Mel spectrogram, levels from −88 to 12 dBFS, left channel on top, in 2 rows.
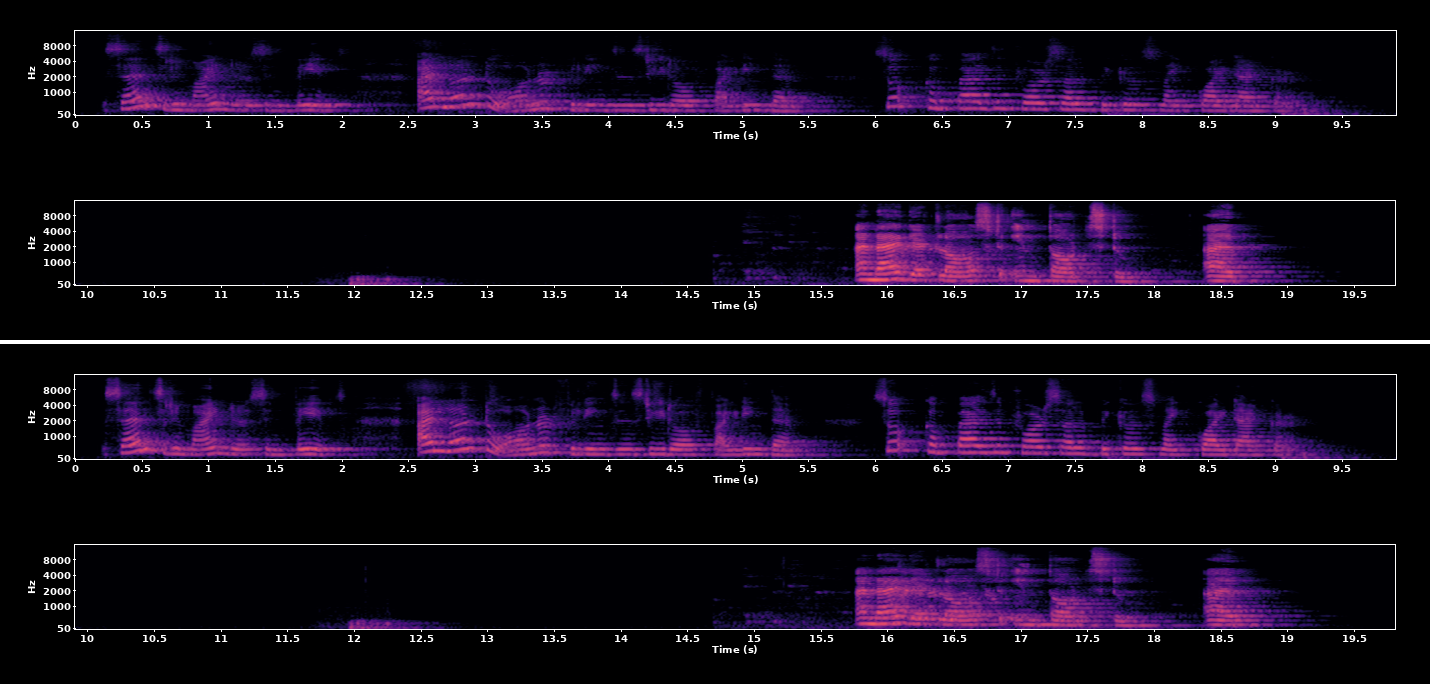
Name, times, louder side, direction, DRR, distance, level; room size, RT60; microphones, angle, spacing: voice 1, 0.2-2.3 2.6-5.4 6.0-9.2 11.9-12.2 16.1-16.4 16.7-16.8, right 4 dB, 45° right, 7 dB, 0.8 m, -38 dB
voice 2, 15.7-17.9 18.4-18.6, left 4 dB, 35° left, 6 dB, 0.8 m, -30 dB
13.0 x 8.0 x 3.8 m, 0.91 s
head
